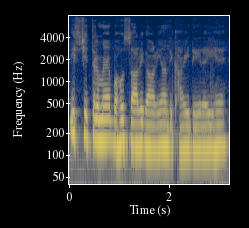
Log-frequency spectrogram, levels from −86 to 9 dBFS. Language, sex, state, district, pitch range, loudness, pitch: Hindi, male, Jharkhand, Ranchi, 125-150 Hz, -14 LUFS, 130 Hz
